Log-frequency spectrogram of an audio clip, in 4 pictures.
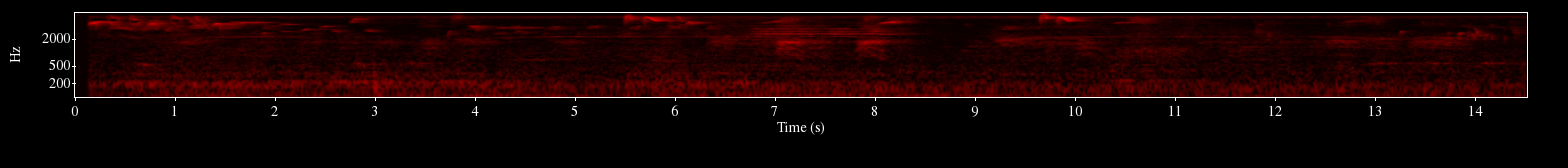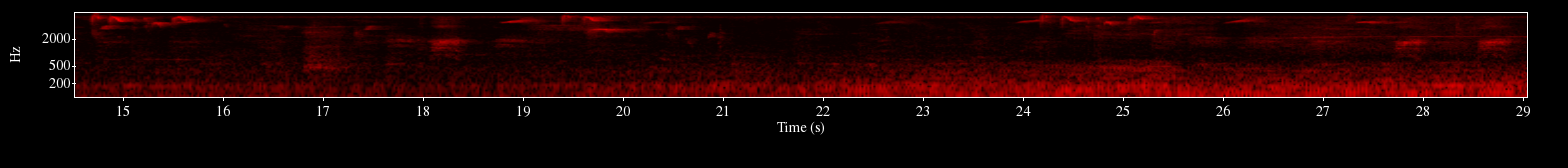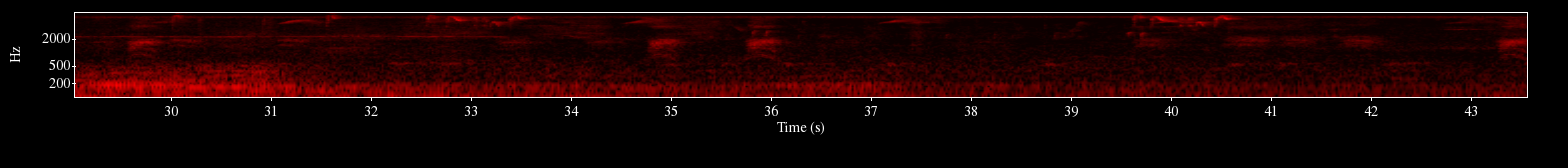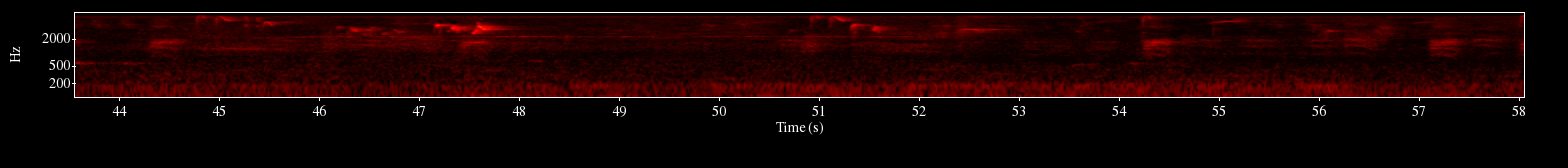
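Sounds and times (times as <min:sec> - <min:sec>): birds chirping and whistling: 0:44.7 - 0:53.0.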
